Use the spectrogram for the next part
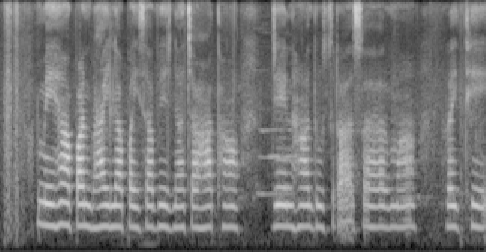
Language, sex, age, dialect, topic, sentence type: Chhattisgarhi, female, 51-55, Western/Budati/Khatahi, banking, statement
